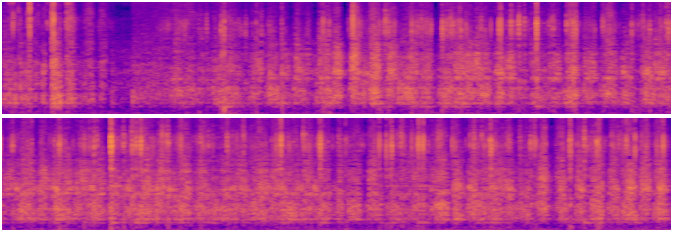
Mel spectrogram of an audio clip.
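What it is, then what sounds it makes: Rawhide bongo drums. A pair of small, hollow rawhide bongos with pale hide heads is scratched with the fingertips and nails. The result is a dense, continuous, bright scratching texture of quick dry ticks and rasps with almost no low end. Occasional sharper nail clicks stand out above it.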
